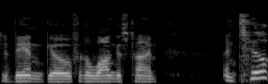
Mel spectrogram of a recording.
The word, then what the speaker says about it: Van Gogh: He's just like, no, it's Van, like she said, would say, she pronounced it Van Gogh, and then the Seventh Doctor corrected her, going, no, Van Gogh.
